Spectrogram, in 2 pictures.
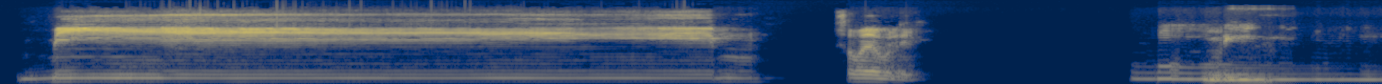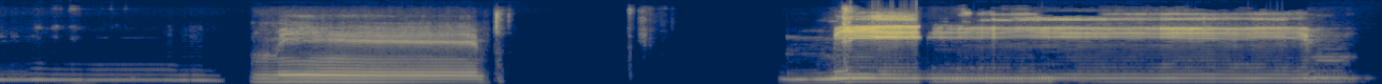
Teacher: এটা পড়তে হবে 3 আলিফ টান দিয়ে, তাই মানে 3 সেকেন্ড পরিমাণ টানতে হবে।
